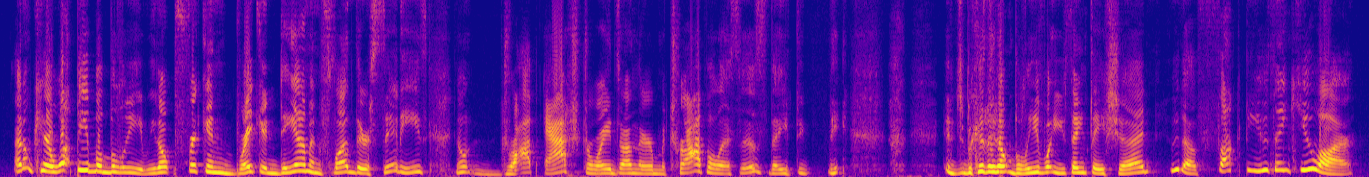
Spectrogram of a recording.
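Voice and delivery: angry, heated, worked-up indignant outburst. Reacting to what a character just did, the speaker is angry. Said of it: "I'm getting a little bit angry".

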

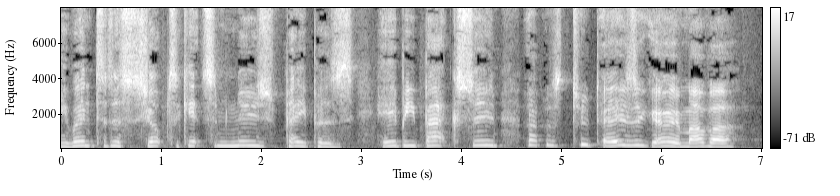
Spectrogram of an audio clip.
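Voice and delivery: put-on tearful dramatic tone. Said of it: "a really serious, like, really sad drama".

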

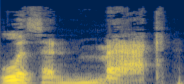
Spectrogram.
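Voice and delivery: breathy, whispered cartoon duck voice. Recalling a cartoon and quoting the character: Daffy Duck impression. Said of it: "Daffy Duck is like".

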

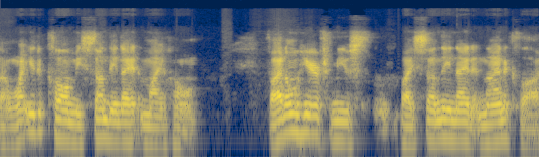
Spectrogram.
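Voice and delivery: ordinary talk

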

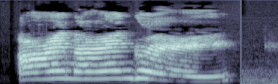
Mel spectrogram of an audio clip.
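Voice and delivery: high, slow, strained mock angry yell, badly acted.

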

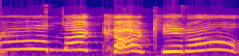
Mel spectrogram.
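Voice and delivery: very high-pitched voice. Denying being cocky while others tease him, in a high-pitched voice. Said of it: "With that high-pitched voice?".

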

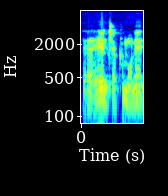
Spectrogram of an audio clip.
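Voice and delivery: mock monotone preacher-like voice. Retelling how Flex greeted him at the door: monotone like a preacher. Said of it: "Flex has a real monotone demeanor".

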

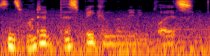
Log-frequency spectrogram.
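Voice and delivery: quiet aside muttered under the breath to himself. Retelling what someone said during a group conversation; muttered under breath. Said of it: "like under his breath".

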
